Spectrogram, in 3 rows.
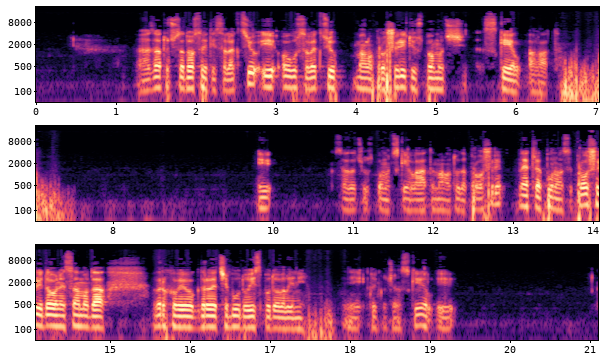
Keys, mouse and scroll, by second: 0.9 click, 5.2 click, 9.1 click, 10.4 click, 11.9-17.2 drag, 18.1 click.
